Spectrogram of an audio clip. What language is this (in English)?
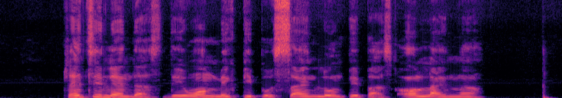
Nigerian Pidgin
